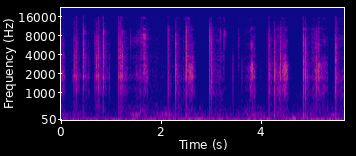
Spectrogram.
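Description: Long acrylic nails tap and scratch a black plastic back case on a Samsung smartphone held and tilted in both hands. About sixteen sharp, bright clicks stand out over softer, hissy scratching strokes, each tap dying away almost instantly. The overall sound is quiet, light and crisp, with very little low end.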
